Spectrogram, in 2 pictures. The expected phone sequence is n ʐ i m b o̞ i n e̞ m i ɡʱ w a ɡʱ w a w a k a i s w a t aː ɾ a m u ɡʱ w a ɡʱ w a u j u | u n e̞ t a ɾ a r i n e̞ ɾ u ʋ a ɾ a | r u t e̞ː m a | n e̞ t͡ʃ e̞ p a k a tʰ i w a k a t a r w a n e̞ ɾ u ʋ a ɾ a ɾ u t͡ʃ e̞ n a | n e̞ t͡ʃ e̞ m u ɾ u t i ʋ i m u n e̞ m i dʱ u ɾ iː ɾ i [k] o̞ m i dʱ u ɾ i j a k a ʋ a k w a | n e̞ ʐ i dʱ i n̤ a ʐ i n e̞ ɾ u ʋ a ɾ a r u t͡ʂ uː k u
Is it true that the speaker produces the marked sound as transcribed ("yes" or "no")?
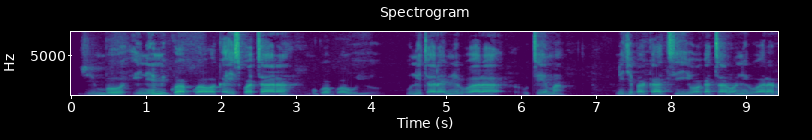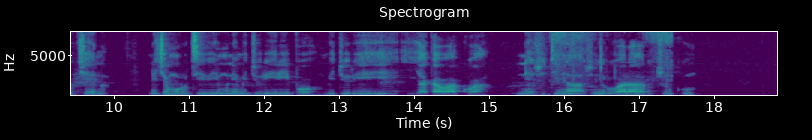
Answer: no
